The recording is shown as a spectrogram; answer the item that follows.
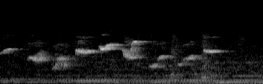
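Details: Male white-rumped shama in breeding condition wanting to mate, Salaman, Magelang, Central Java; softer run of mellow whistled notes gliding up and down, over a steady low hum.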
